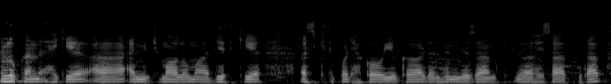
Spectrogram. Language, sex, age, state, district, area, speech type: Kashmiri, male, 30-45, Jammu and Kashmir, Srinagar, urban, spontaneous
